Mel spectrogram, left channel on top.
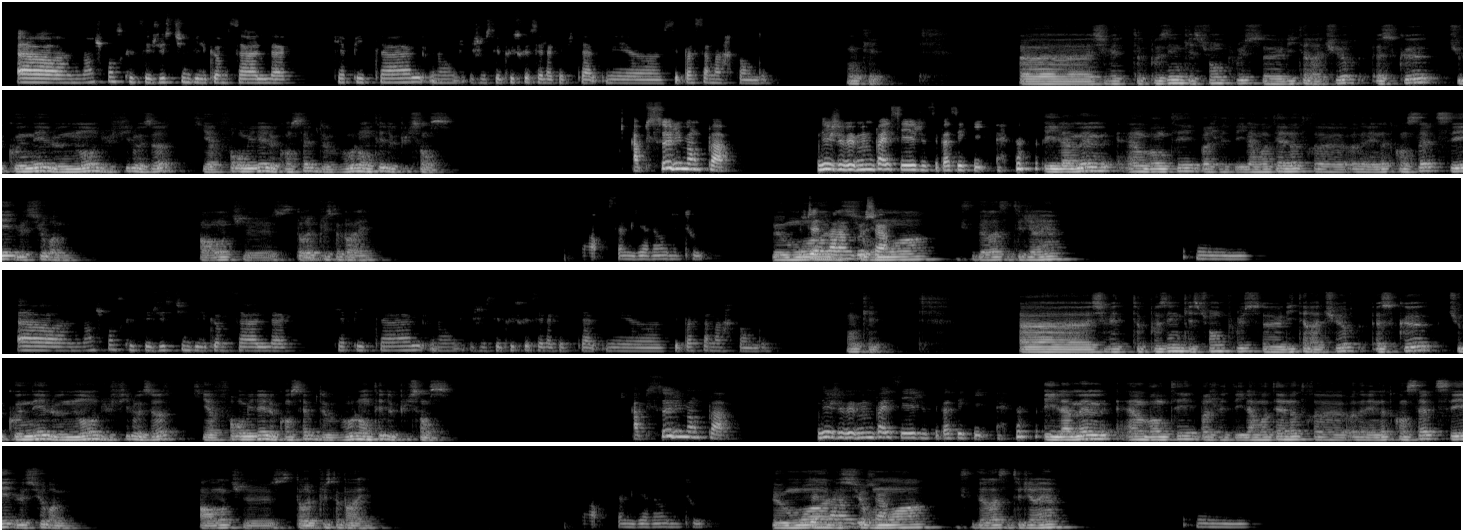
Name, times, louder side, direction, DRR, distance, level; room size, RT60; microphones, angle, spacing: voice 1, 0.2-2.8 3.3-7.7 20.9-21.9 22.8-24.9 32.3-32.4 35.1-36.2 37.2-38.1 41.2-41.7, left 6 dB, 85° left, 0.4 m, -27 dB
voice 2, 10.2-16.3 16.6-19.1 25.0-29.9 31.2-32.9 36.9-38.5 38.9-39.8, equal, 50° right, 2.9 m, -26 dB
7.4 x 5.5 x 2.9 m
head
